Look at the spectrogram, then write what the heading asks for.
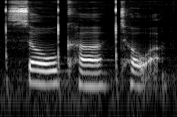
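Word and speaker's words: SOHCAHTOA: You could pronounce this SO-CA-TOA.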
